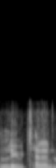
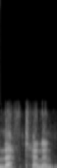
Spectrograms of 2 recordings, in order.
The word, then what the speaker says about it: lieutenant: it a leftenant what we pronounced the word lie tenant left tenant just to be different from French people that's literally why we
